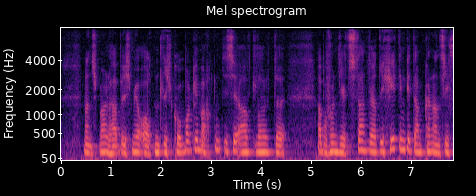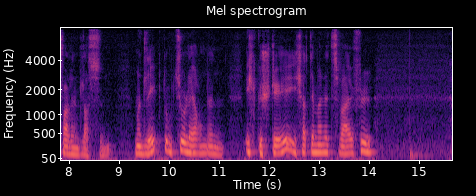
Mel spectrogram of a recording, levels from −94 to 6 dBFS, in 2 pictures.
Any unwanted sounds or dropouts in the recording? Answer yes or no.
yes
